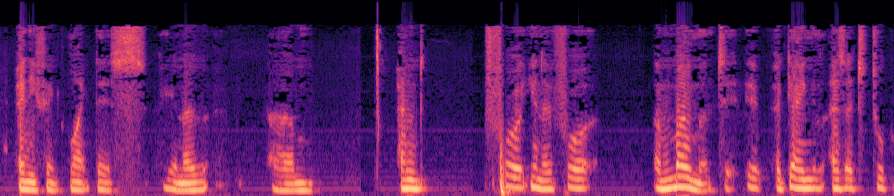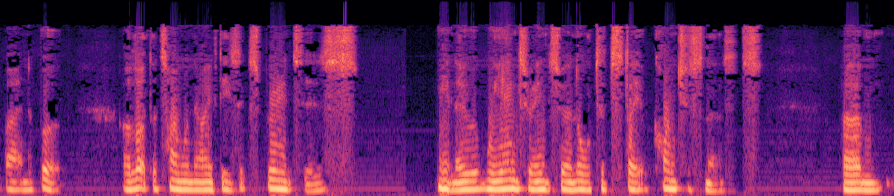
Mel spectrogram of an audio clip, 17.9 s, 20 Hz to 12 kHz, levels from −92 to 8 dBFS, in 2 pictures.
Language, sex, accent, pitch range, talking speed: English, male, British, 130-150 Hz, 140 wpm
